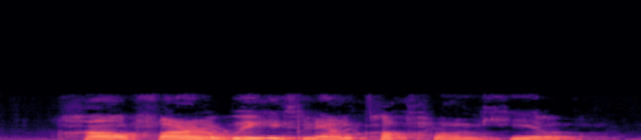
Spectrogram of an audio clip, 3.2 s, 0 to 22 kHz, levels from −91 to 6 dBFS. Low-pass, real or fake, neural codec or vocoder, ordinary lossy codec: 7.2 kHz; fake; codec, 16 kHz, 2 kbps, FreqCodec, larger model; none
